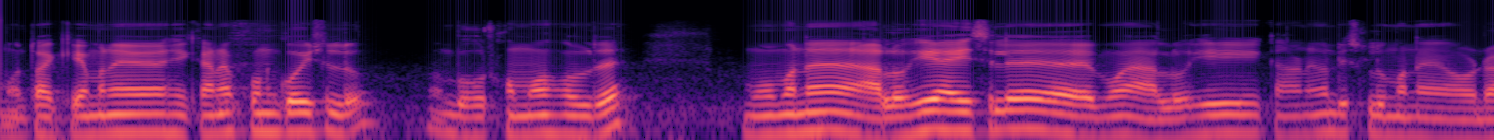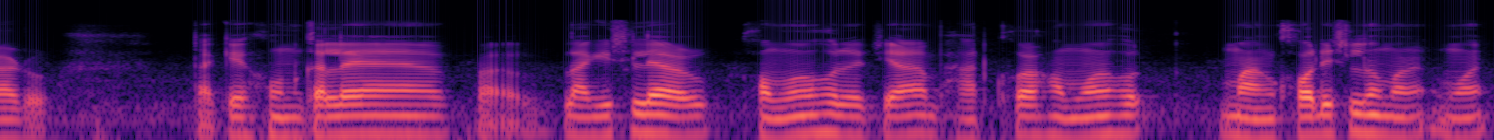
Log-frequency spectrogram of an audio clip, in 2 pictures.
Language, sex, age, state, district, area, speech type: Assamese, male, 30-45, Assam, Sonitpur, rural, spontaneous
